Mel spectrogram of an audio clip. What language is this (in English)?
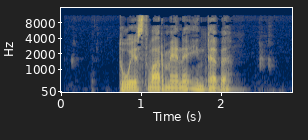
Slovenian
